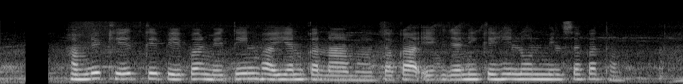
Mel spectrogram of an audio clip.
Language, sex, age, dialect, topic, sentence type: Bhojpuri, female, 25-30, Western, banking, question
